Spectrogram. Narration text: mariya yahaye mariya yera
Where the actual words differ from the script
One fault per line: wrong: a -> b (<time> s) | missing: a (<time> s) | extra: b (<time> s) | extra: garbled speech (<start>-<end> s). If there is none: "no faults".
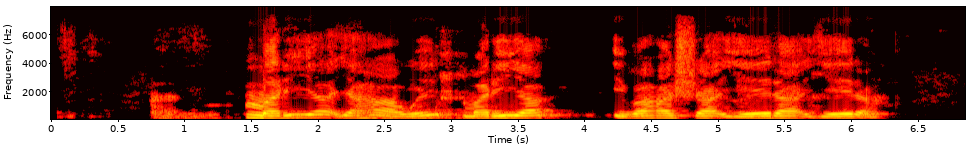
extra: ibahasha yera (4.3 s)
